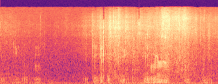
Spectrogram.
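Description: Wild boar grunting in short low grunts while foraging, with a louder, longer grunt and a rustle of dry grass in the second half as one boar pushes through the tussocks.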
